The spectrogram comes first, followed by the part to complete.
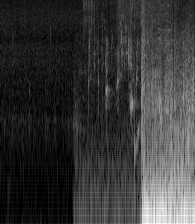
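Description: Cartoon sound effects: a few small liquid drips, then, near the end, a loud sudden boom, heaviest in the bass, that starts to die away.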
